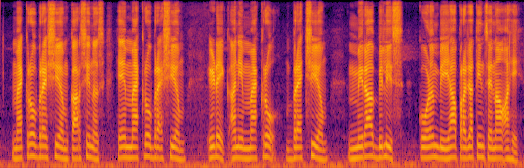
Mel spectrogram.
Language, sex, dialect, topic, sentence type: Marathi, male, Standard Marathi, agriculture, statement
